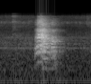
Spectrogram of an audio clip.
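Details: A pet macaw arguing with its owner gives one loud, harsh, broadband squawk lasting about a third of a second, with the owner's scolding voice before and after.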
